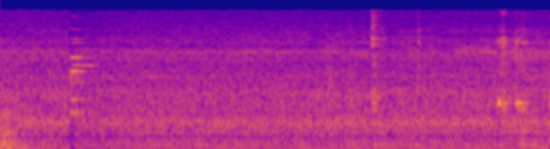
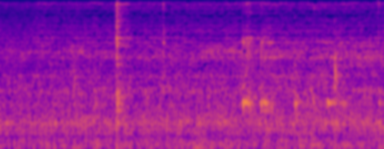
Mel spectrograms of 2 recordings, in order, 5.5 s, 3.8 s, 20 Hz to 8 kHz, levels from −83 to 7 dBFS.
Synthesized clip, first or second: second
